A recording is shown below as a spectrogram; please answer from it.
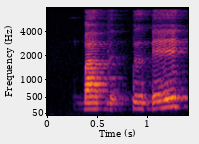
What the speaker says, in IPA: ɡ͡b a b ɪ ʔ k͡p ɨ ʔ e

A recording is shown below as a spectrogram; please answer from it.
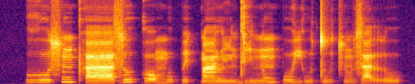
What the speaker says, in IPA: ɣ o˦ s ũ˦ pʰ aː˨ z o˦ k ɔ˨ m ʊ˨ p e˨ k͡p ã˦ l ĩ˨ d i˨ n ũ˦ p o˨ j u˦ t u˨ t͡s ũ˨ z a˦ r o˨

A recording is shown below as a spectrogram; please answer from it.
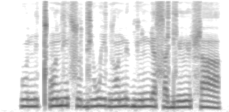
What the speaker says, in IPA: u n i tʼ õ d ĩ s u d i w i d õ n ɨ ɡ ĩ ɲ a s a dʲ õ lʲ ũ ɬ a

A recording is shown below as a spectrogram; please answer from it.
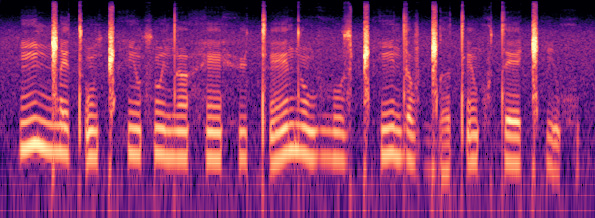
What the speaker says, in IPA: ĩ ŋ͡ǁ e tʼ ũ ǁʰ ĩ sʷ ĩ d ə̃ː h ẽ h y tʼ ẽ d ũ v ɦ u z ǁʰ ĩ d ə v ɡ͡ǁ ə tʼ ẽ xʷ t e ǁʰ i xʷ

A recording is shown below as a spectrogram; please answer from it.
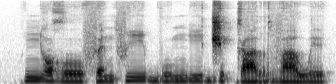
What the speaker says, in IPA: ɲ ɔ˦˨ ɣ oː˨ f ɛ˨ n f iː˦ b uː˨ ŋ iː˦ d͡ʒ e˦ k aː˨ r v aː˨ w ɪ˦˨

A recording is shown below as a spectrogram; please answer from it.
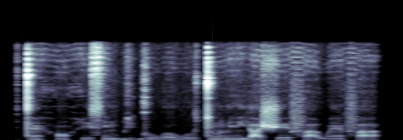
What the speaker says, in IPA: t ɛ̃˨ h ɔ̃˨ h i˧ s ĩ˦ ɡ͡b i˦ ɡ u˦˨ w o˧ w u˧ t ũ˦ l ĩ˦ j a˦ ʃ e˧ f a˨ w ɛ̃˧ f a˧

